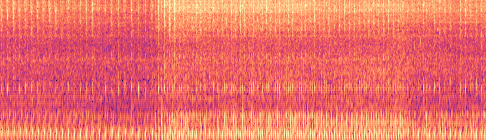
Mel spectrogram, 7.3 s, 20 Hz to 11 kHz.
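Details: Power King 2417 economy lawn tractor after new starter, fuel filter and carburetor cleaning: even, regular firing thump that picks up speed cleanly and holds steady with no misses; engine running normally.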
